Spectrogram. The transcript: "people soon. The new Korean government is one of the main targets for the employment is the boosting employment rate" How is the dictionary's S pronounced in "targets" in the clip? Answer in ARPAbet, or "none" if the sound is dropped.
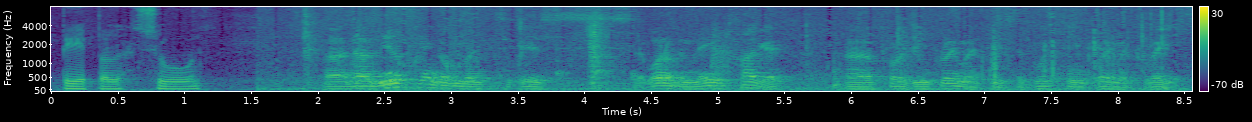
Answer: none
